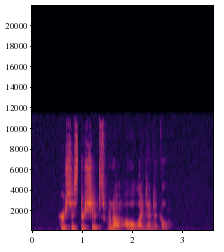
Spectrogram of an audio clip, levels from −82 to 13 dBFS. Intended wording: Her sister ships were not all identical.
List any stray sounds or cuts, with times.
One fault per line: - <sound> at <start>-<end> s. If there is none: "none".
- dropout at 0.9-1.0 s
